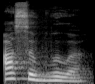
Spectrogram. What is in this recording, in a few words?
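"асыввылӧ", Komi, female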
